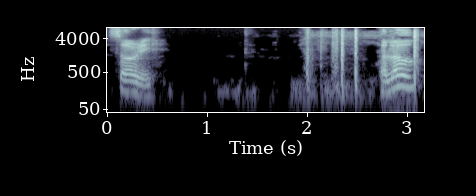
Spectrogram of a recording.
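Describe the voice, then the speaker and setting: A man with a high-pitched voice, a guest on a livestream chat who protests defensively. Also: expressive, very slow, background noise.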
